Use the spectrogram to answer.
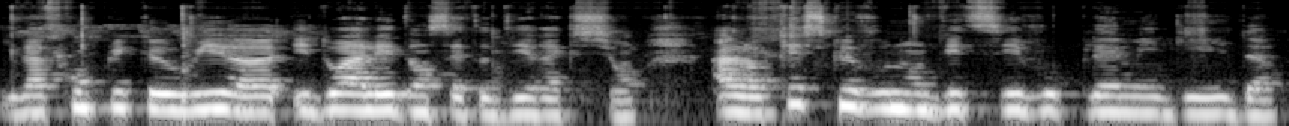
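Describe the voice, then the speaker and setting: A woman's voice: on the low side, fairly even intonation, measured pace, mellow, echoey room, slight background noise. A woman doing a spoken tarot reading for the viewer, rambling with lots of filler words and often checking that the listener follows. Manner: loose and rambling, full of filler words and repeated "here". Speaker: tarot reader and medium.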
